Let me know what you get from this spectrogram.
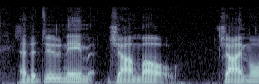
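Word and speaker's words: Jaimoe: the dude named jamo jamo I think it is it's spelled j-a-i-m-o-e what's the deal in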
